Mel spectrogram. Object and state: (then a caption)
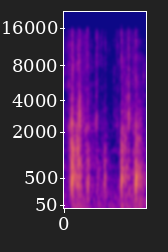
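Paint bottle with ball bearings rattling inside. An older plastic bottle of multi-surface black acrylic paint is shaken, rattling the two 1/4-inch metal ball bearings inside that help mix the cheap paint, which tends to clump. Six short, bright clicks sound in two bursts with a brief gap between them.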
